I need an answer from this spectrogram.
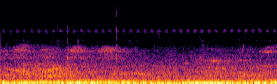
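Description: Outdoor ambience: a steady low rumble with a faint, high-pitched insect chirp repeating about five times a second.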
